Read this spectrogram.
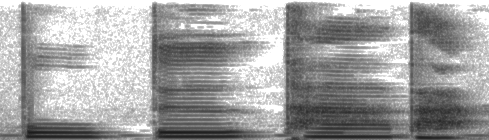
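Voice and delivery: very slow "pu tư tha tả"; syllable by syllable. Shown as a demonstration. Teacher modelling a word for learners, very slowly. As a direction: draw out each syllable of "pu tư tha tả".

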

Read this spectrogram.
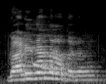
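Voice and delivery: normal talking voice

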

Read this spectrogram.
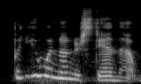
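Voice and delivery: sarcastic rising jab; bitter sneer. Acted. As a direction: taunt her with contempt. Andrews turns bitter on Lena.

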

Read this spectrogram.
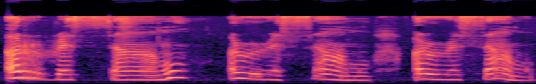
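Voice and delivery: الرسام very slowly ending -u, no l, double r; arrassamu, stretched; slow with damma ending. Shown as a demonstration. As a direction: sound out الرسامُ. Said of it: "إذا هاي شمسية".

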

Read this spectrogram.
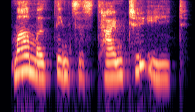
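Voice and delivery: usual speaking voice

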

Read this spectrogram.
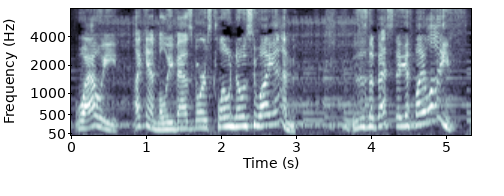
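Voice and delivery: excited Papyrus. Acted. Papyrus meets Asgore's clone.

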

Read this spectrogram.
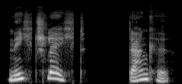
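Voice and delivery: normal talking voice

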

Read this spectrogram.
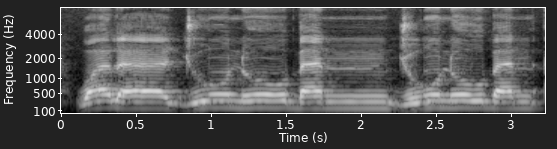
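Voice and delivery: جنبا recited slowly with two pure u sounds; rounded lips. Shown as a demonstration. Teacher models the word, lips pursed. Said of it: "نضم الشفاه".

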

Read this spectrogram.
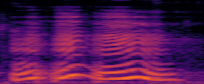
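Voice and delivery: playful savouring "mm-mm-mm"; yummy hum. Pretend. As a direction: hum as if tasting delicious cake. Savouring a yummy-looking cake.

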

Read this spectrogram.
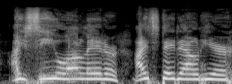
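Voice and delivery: high, loud squeaky rat prince. Acted. Rat prince waving the party off, high squeaky farewell. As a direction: pitch way up like a little rat. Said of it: "the Rat Prince says".

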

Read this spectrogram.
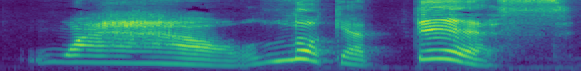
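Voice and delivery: slow, drawn-out amazement; awed wow. A narrator's reading. Mouse amazed by the museum lobby, slow awed. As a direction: let the wonder stretch slowly. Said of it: "he told his buddy".

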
